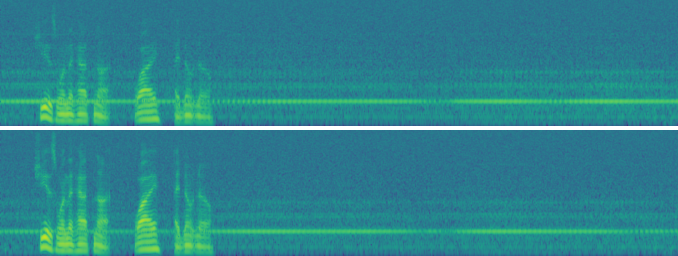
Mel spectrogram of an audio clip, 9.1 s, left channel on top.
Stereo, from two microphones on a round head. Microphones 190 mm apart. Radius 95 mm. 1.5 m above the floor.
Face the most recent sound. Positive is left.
turn(degrees=-40)  # may be behind; listen again after turning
